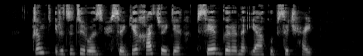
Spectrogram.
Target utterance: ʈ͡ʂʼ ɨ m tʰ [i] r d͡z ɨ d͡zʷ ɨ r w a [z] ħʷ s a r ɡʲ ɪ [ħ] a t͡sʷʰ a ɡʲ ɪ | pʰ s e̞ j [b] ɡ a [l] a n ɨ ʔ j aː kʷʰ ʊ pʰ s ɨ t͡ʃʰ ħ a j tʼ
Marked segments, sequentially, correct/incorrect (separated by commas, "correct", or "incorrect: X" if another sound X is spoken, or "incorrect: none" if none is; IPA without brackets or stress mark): correct, correct, incorrect: χ, incorrect: v, incorrect: ɾ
